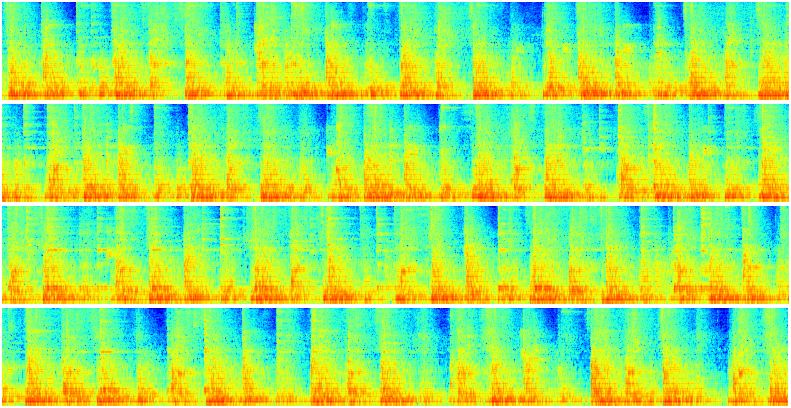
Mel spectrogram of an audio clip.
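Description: Group hand drumming in a drum circle: djembes, a large double-headed bass drum and frame drums beating a steady, dense rhythm together, with sharp wooden clicks on top.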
